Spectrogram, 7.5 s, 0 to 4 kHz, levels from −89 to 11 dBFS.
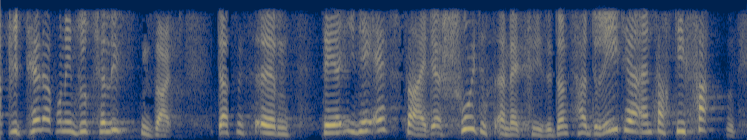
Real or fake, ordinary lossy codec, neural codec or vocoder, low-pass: fake; AAC, 24 kbps; codec, 16 kHz, 1 kbps, X-Codec, HuBERT features, trained on balanced general audio; 3.6 kHz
